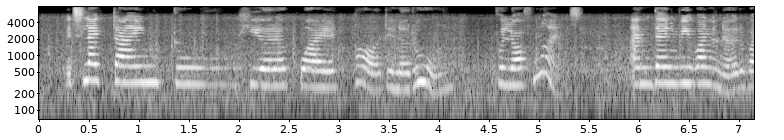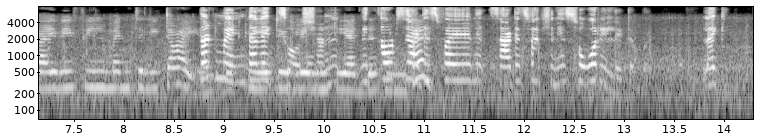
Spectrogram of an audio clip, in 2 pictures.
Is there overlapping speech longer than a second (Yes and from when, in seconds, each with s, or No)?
Yes, from 8.8 s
